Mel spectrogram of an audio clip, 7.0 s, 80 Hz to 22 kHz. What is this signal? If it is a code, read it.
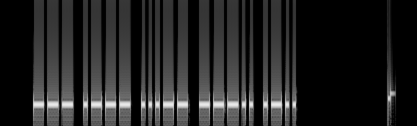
Morse code, heard as a keyed tone, about 20 wpm, 700 Hz. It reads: OJ38L
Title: Code Groups - 5 Letter:Numbers - 20wpm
